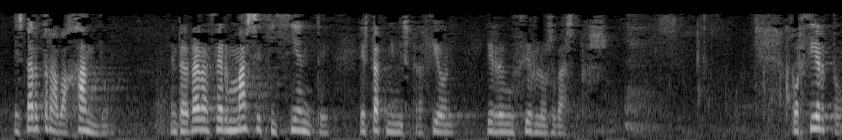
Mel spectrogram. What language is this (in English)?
Spanish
